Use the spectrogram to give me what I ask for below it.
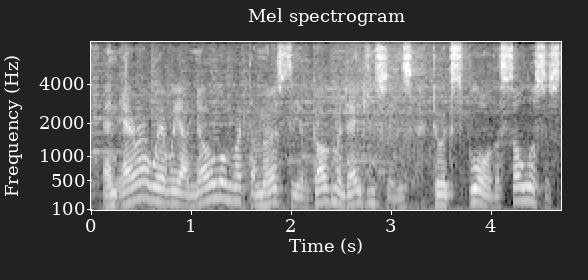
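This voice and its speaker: An enthusiastic tone at a fairly quick pace, with music in the background. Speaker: YouTube space commentator. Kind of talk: video commentary narration.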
